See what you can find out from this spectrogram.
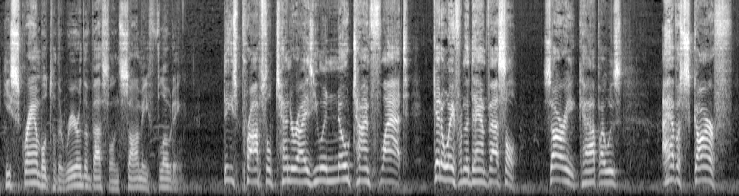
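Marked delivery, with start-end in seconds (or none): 3.3-7.8 loud, high furious captain's bark; angry yell. Acted. Captain yelling at swimmer. 8.1-11.0 loud, high flustered shout. Acted. Shouting apology to captain.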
